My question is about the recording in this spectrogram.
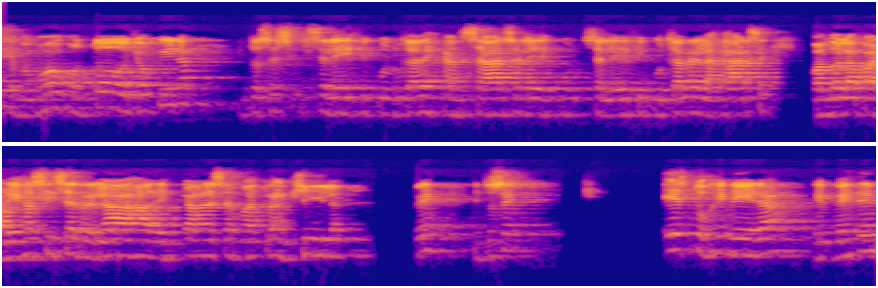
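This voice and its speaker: A man with a high, somewhat bright voice, a psychologist and Gestalt therapist, walks through ideas as an interview guest and keeps checking in with his listener. An echoey room with long reverb gives the recording a dull quality.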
